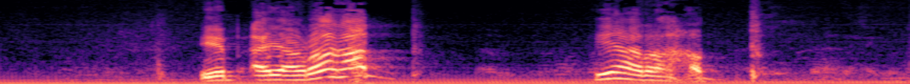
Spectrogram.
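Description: An elderly man chants melodically into a microphone.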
